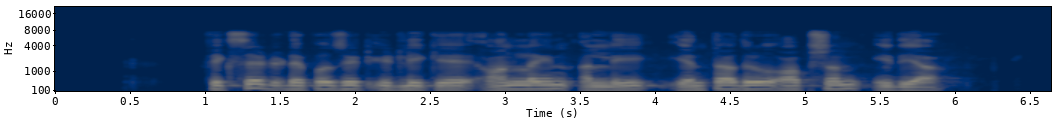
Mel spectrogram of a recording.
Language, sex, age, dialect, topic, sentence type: Kannada, male, 25-30, Coastal/Dakshin, banking, question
